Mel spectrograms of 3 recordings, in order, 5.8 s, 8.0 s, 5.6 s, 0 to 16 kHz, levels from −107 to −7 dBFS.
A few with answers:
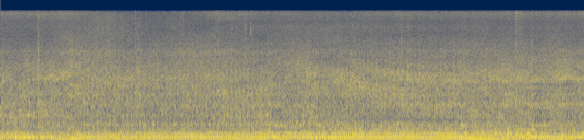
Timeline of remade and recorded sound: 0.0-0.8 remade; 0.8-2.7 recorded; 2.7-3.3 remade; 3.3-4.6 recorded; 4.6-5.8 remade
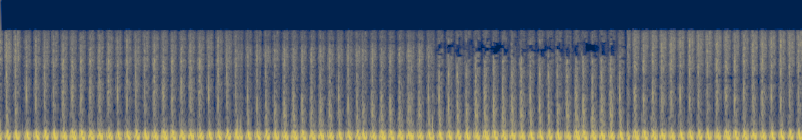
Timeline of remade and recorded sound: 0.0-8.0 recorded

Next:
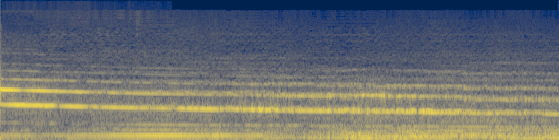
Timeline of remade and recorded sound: 0.0-0.9 remade; 0.9-2.1 recorded; 2.1-5.6 remade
